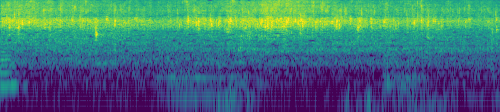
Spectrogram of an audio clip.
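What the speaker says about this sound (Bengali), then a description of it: "আমি ওইগুলো ছেড়ে দিচ্ছি ডুবো তেলে একদম হাই ফ্লেমে।" Cauliflower pakoras dropped one by one into deep oil over a high flame, giving a steady, close hiss and crackle of frying with faint low clatter underneath.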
